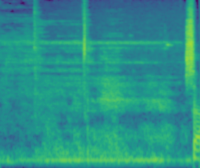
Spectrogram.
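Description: Room tone in a lecture hall: a steady low hum with faint background noise and a couple of faint brief clicks, then a man's voice starts again right at the end.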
